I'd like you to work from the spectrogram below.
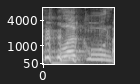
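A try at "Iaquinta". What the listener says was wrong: А где ты букву «Л» видишь? Почему ты решил, что с маленькой буквы написали? Ай. Яквинта.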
